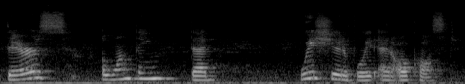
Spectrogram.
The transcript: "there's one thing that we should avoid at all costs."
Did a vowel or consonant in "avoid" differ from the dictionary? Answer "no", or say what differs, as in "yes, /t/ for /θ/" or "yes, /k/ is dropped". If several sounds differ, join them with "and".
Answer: no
